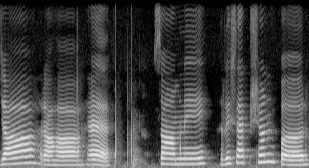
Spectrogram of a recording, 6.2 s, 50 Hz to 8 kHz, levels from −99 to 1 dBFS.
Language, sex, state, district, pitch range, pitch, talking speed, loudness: Hindi, female, Punjab, Fazilka, 220-275 Hz, 250 Hz, 70 wpm, -12 LUFS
